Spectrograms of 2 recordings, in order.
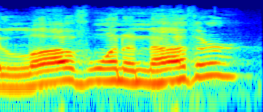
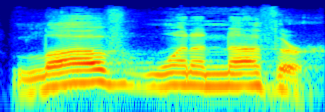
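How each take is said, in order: First: Louder and higher insistent plea; urging counselor. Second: Said in the usual way. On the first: Retold or imitated. Counselor urging husband and wife, insistent loud plea. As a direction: press it on the quarrelling couple. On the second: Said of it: "Even if you say to Christians".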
